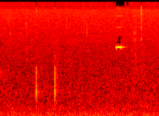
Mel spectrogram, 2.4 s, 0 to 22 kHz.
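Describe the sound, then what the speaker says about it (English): Activating a Leica laser rangefinder: two faint button clicks in quick succession, then a brief high electronic beep, all quiet and close over a low background hiss. "Now I've got a Leica rangefinder here which is accurate within 100 mil. So I'm going to zap it"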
